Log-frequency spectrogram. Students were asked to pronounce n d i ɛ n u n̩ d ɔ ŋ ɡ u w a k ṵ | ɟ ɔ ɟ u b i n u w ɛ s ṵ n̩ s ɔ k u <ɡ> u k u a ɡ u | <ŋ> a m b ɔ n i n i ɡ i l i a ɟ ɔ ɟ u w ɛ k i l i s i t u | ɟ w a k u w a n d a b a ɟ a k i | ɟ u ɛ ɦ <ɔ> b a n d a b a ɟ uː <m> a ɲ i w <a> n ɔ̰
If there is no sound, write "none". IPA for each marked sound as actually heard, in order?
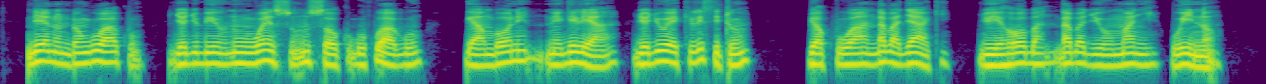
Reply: ɡ, ɡ, ɔ, m, i

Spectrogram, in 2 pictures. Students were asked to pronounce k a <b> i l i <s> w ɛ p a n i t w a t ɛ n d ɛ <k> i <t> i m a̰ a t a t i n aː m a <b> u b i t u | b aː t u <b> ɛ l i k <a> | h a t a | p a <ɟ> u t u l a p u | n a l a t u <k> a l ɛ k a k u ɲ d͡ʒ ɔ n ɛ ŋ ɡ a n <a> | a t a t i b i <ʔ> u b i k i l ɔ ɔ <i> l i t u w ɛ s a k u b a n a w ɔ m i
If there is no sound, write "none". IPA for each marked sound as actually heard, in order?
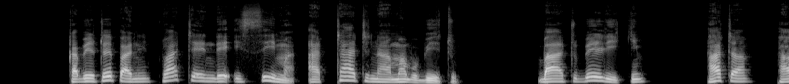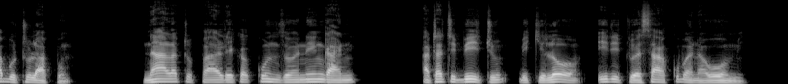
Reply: b, t, ʔ, s, b, b, i, b, p, i, t, i

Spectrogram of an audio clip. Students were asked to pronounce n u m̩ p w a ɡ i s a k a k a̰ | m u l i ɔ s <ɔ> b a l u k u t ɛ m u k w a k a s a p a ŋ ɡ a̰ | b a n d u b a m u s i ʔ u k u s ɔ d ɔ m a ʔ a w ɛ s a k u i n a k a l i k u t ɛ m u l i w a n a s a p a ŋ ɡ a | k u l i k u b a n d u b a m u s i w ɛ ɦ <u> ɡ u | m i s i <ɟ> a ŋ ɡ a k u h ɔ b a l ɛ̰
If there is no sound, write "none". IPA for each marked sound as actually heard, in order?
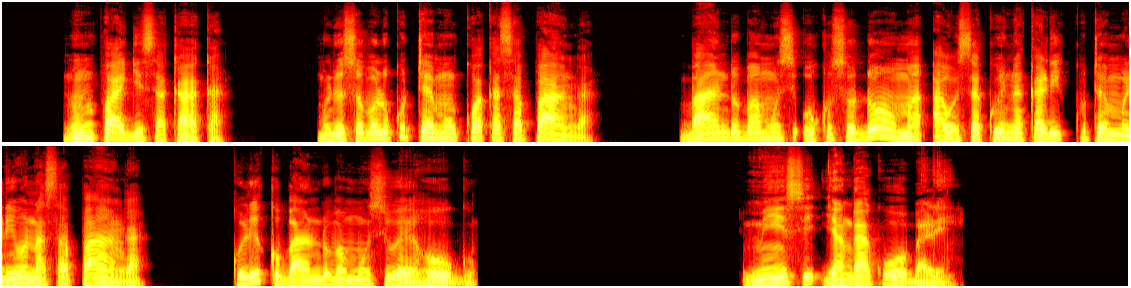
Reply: ɔ, ɔ, ɟ

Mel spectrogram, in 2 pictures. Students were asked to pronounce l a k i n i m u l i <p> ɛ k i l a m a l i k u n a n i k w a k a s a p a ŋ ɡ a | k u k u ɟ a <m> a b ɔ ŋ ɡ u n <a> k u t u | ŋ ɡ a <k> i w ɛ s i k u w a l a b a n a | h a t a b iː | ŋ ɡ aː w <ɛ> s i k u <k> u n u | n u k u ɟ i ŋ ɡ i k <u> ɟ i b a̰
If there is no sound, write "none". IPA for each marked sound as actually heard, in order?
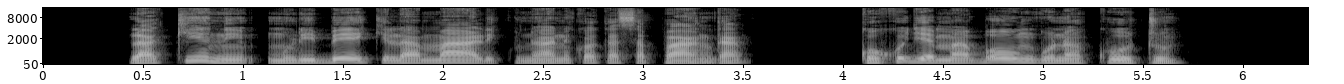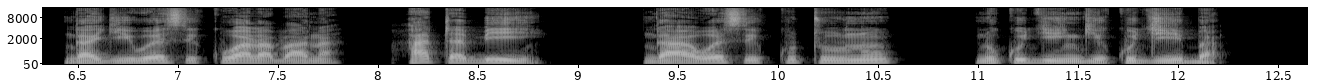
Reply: b, m, a, ɡ, ɛ, t, u

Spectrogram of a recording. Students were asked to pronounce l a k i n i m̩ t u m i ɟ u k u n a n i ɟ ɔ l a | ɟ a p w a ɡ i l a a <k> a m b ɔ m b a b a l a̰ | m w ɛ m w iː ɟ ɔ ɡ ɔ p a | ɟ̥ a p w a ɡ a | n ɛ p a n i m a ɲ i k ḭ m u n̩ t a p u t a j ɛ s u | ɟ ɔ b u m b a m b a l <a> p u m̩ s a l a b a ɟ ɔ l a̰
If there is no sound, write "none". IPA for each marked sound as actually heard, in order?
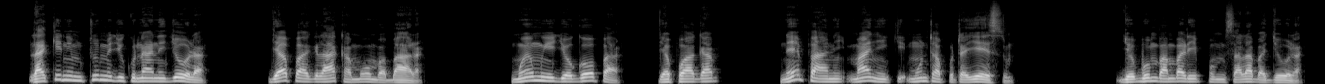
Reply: k, i

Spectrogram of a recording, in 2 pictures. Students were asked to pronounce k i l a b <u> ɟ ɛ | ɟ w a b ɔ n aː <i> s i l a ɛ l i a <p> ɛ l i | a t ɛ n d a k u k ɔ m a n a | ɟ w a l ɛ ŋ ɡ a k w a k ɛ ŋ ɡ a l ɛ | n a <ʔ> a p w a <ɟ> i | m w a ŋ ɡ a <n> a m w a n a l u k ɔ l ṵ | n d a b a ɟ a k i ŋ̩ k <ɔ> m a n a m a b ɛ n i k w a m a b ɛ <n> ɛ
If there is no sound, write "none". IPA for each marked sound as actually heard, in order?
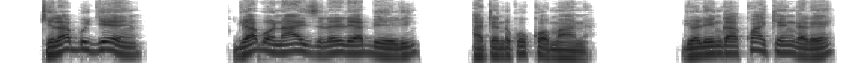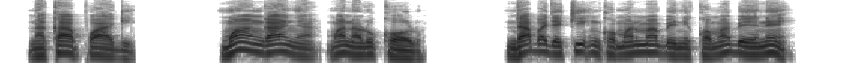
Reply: u, i, b, k, ɡ, ɲ, ɔ, n

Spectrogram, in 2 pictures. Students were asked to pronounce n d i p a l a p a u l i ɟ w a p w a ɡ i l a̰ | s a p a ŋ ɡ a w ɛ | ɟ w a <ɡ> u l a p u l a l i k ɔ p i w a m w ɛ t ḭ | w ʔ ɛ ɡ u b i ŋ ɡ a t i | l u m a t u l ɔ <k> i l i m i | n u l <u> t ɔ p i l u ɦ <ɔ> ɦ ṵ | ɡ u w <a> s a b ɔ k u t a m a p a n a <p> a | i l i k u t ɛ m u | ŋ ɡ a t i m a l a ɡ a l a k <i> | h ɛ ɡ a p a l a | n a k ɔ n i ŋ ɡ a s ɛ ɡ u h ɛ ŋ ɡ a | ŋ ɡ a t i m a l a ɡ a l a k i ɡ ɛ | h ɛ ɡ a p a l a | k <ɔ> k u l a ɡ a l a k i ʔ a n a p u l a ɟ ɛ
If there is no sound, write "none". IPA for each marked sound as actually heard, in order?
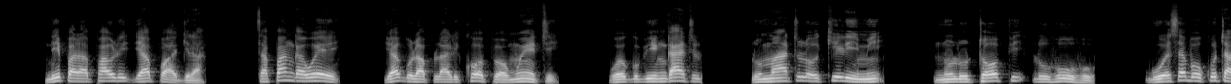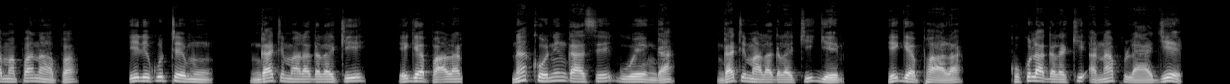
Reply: ɡ, k, u, u, ɛ, p, i, u

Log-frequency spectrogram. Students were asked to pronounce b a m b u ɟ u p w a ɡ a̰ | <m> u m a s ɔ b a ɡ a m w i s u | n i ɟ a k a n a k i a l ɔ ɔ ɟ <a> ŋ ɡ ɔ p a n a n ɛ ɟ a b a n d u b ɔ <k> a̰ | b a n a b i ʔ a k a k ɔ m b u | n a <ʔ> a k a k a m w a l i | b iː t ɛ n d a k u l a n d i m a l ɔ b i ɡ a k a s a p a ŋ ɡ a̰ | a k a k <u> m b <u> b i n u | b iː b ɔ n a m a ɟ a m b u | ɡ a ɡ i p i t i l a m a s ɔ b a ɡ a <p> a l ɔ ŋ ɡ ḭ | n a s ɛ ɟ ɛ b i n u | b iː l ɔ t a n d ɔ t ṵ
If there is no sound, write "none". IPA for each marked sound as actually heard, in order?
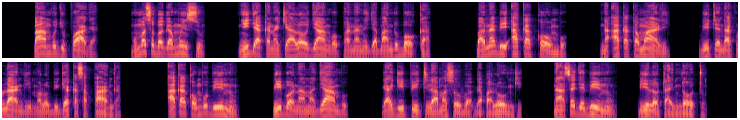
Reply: m, a, k, ʔ, ɔ, u, p

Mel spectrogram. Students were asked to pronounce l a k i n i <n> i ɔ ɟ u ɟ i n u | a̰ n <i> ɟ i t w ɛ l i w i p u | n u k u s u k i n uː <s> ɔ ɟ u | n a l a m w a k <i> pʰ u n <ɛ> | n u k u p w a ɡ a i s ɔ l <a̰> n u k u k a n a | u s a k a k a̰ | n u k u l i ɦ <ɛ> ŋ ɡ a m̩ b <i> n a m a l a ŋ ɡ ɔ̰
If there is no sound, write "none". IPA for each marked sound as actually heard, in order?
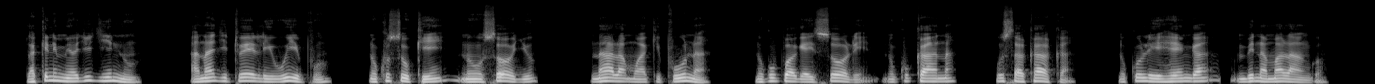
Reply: m, a, s, i, a, ḭ, ɛ, i

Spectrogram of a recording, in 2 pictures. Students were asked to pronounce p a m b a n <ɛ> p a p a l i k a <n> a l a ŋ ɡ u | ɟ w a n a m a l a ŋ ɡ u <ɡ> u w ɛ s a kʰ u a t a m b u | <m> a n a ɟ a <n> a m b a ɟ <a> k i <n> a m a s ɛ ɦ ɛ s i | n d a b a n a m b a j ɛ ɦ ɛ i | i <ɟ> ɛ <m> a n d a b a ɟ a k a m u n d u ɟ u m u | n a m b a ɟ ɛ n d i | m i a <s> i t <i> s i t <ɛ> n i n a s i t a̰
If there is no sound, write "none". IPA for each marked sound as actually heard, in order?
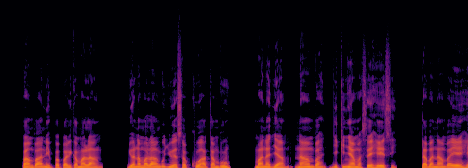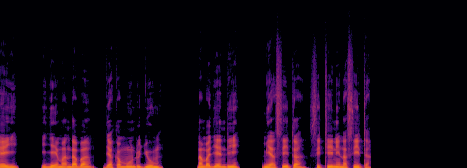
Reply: i, m, ɟ, m, n, i, ɲ, ɟ, m, s, a, i

